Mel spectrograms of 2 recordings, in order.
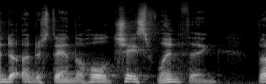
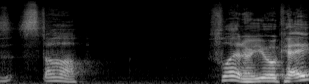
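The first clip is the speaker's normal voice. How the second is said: voice breaking with worry, high-pitched, stumbling start; 6 semitones higher, 4 dB louder than usual. Reading a character's worried line to a hurt friend: voice cracking with worry. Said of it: "Carl's voice cracks".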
